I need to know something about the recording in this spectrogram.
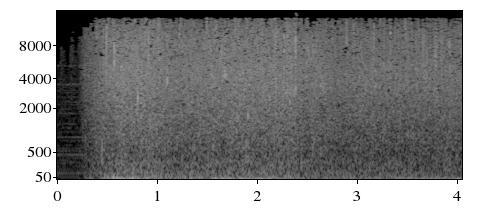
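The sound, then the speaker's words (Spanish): Steady rain pours down after a brief quiet start, a dense, even hiss of countless drops spattering on surfaces, fairly loud, with no voices. “Y lo peor es que sigue sin llover.”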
